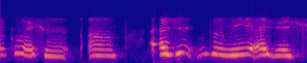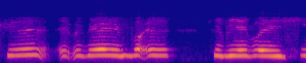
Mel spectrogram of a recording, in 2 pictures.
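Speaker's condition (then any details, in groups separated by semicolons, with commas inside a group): Cerebral palsy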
